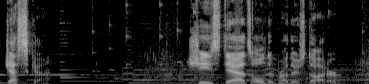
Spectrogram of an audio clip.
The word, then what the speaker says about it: Jessica: of weird name anyway those kanji are pronounced jessica she's dad's older brother's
